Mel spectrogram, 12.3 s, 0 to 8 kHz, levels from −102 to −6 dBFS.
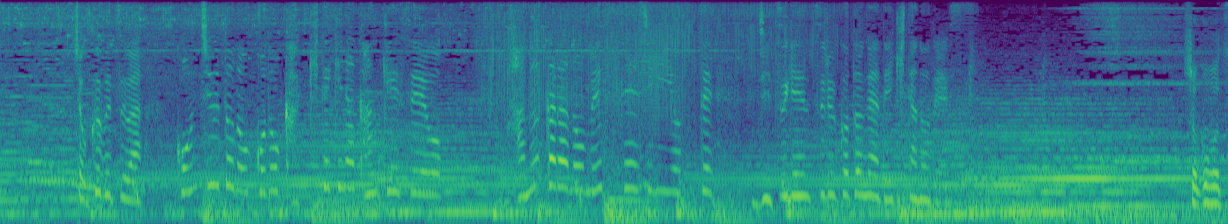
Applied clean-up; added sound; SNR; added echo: none; Whoosh, swoosh, swish; 18 dB; none.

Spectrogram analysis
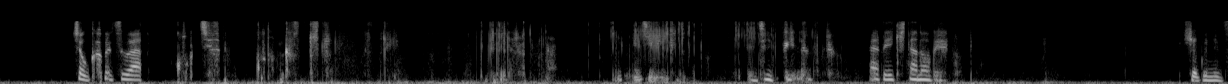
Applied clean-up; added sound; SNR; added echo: neural diffusion model UNIVERSE++.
